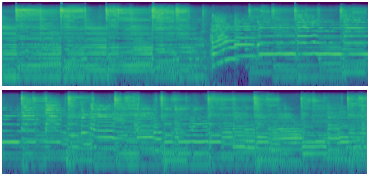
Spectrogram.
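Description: Acoustic guitar and electric guitar playing an instrumental song intro together, strummed chords under single lead notes. About three seconds in, the notes slide quickly upward in pitch, then settle into held lead notes.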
